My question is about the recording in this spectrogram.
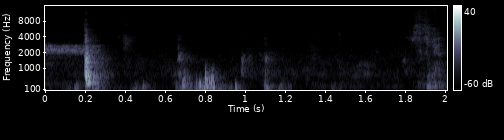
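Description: Metal flush-mount pull latch on a fibreglass deck hatch being lifted and turned by hand: a sharp click near the start, then a few light knocks and taps as the hatch is worked loose.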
